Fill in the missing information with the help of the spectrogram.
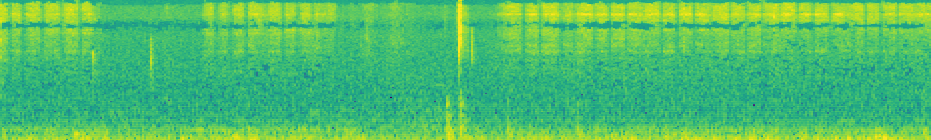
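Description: A vintage Geneva Cutlery steel straight razor is stroked across a wet, solid pale synthetic Naniwa Super Stone clamped over a sink. The result is a quiet, continuous rubbing scrape, mostly low and rumbly, with a brief bright tick partway through.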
